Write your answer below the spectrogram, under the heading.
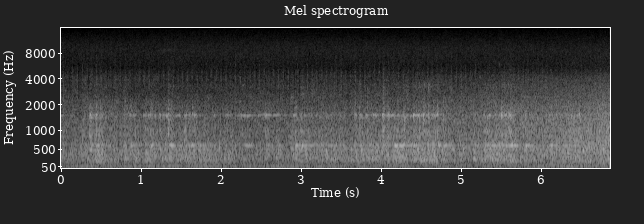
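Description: Steam traction engine running as it comes along the road.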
